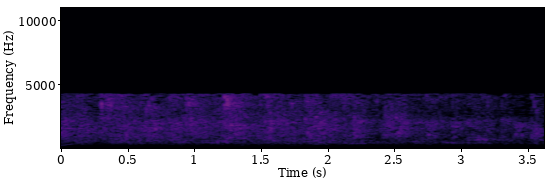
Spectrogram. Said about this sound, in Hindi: आप ताली किसके लिए बजा रहे हो ये बताइए। अच्छा अपने नहीं बजा रहे हो, दिस इज इंटरेस्टिंग।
